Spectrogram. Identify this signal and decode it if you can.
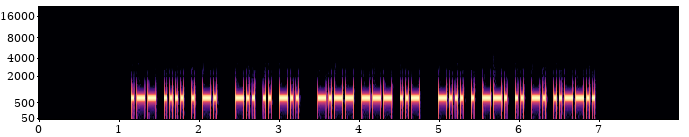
Morse code, heard as a keyed tone, about 34 wpm, 700 Hz. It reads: WHEN DID YOU BEGIN?
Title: Sentences from Top 300 Words 35wpm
